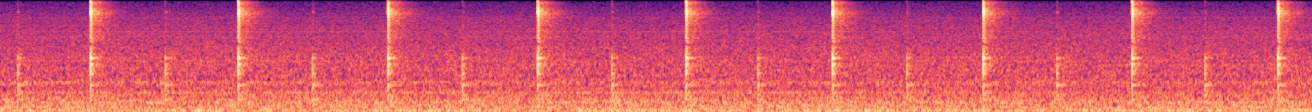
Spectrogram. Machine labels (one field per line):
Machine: valve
